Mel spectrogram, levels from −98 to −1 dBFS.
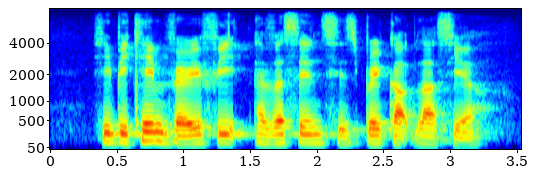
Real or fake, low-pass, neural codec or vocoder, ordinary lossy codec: real; 7.2 kHz; none; none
